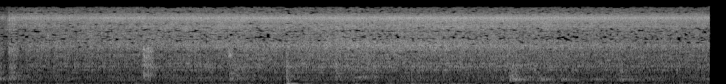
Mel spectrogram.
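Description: Chopped tomato goes into onions already frying in a pan, giving a loud, steady sizzle and hiss throughout, with a few faint stirring knocks.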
